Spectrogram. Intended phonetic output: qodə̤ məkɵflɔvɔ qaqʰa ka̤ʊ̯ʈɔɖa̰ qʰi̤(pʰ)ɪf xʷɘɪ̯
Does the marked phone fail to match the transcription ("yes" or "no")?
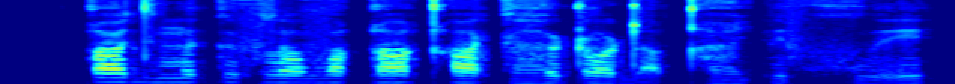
yes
